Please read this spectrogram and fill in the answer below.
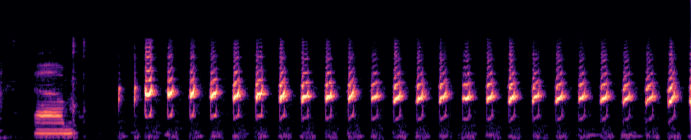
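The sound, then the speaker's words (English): Turkey clucking made on a pot call while spring turkey hunting: a fast, steady run of many short, sharp clucks at an even rhythm, clear and moderately loud, with no talk over them. “that's perfect clucking, you know. You can do higher pitched ones.”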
